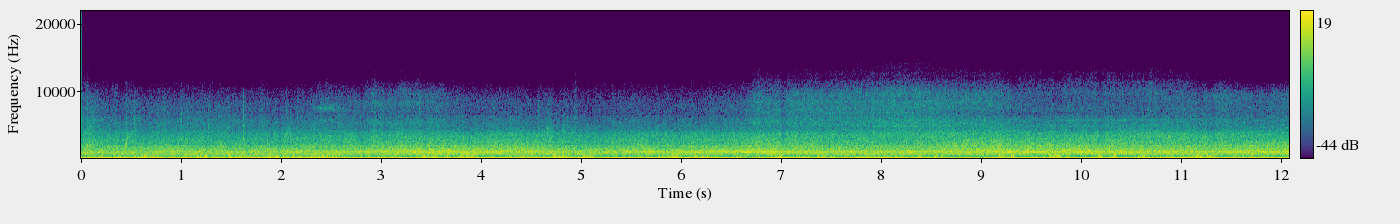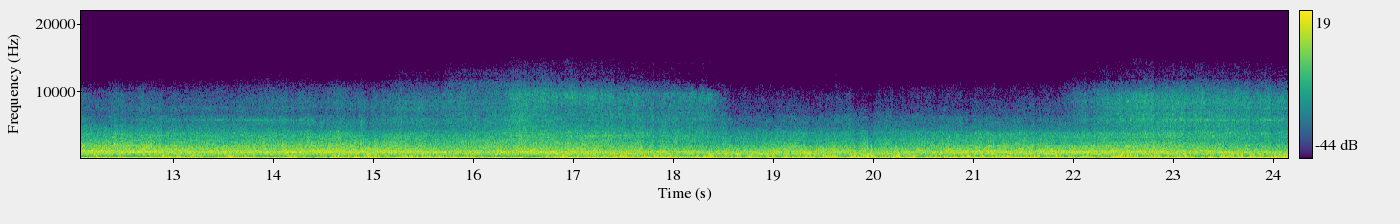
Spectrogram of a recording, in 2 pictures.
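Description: Steady rushing wind noise on the camera microphone of a road bike ridden at race speed, with a constant whirring hum beneath it.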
